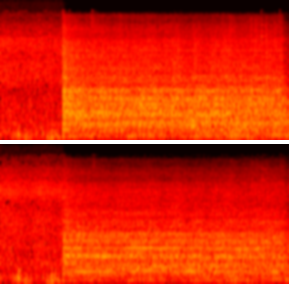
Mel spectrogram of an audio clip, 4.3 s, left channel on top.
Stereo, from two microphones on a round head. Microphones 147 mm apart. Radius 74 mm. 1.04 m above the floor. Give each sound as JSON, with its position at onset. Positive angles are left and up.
{"t": 0.9, "sound": "crushing", "side_deg": 55, "distance_m": 0.5}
